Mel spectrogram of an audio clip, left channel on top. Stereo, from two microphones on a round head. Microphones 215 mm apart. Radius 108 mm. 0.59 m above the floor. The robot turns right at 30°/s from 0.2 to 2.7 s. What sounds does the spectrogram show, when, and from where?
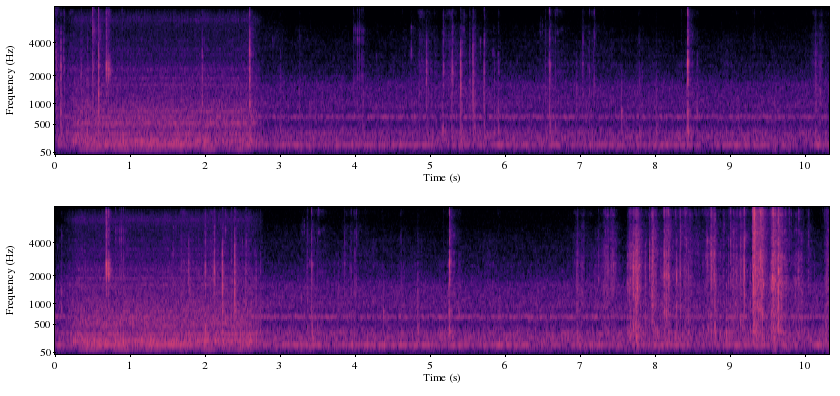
0.7 s a finger snap: 15° right (ahead or behind), 0.6 m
